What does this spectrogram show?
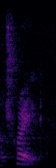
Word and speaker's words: trach: something called a tracheotomy, sometimes called a trach, which rhymes with the word make.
